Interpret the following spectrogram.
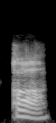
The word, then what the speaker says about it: car: Let's try to pronounce the word as it's meant to be pronounced. For instance, it has to come from the point of articulation, car.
